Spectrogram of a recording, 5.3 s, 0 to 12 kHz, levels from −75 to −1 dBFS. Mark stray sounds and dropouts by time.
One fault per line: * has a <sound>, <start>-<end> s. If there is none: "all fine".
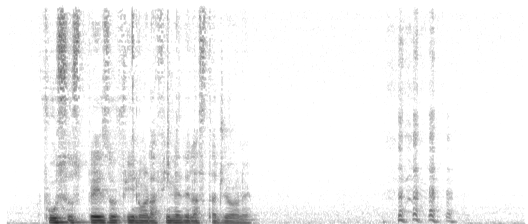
* has a laugh, 3.8-4.6 s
